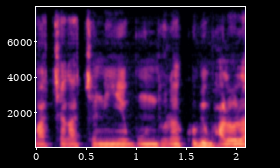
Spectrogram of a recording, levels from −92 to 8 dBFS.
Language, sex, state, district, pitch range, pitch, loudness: Bengali, male, West Bengal, Kolkata, 110-120 Hz, 115 Hz, -18 LUFS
